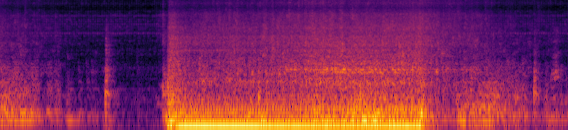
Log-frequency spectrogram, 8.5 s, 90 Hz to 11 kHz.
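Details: Sharp EST75MW twin-tub washing machine, final test after repair of pulsator that would not spin, fault traced to gearbox not motor: steady low motor hum runs evenly about four seconds and stops, no grinding or knocking, normal wash drive.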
